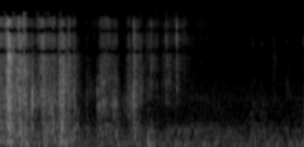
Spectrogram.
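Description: Crinkling and rustling of cash envelopes and banknotes being handled, in small quick rustles that stop about two and a half seconds in.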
